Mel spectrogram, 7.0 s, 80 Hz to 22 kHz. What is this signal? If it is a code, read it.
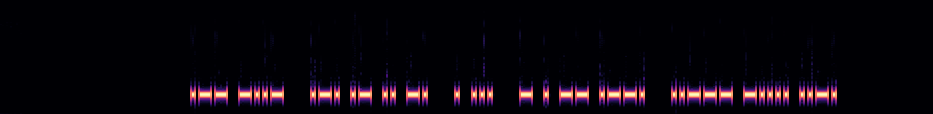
Morse code, heard as a keyed tone, about 37 wpm, 700 Hz. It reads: WX RAIN ES TEMP 26F
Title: Practice QSO - Exchange 2 - Info - 40wpm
